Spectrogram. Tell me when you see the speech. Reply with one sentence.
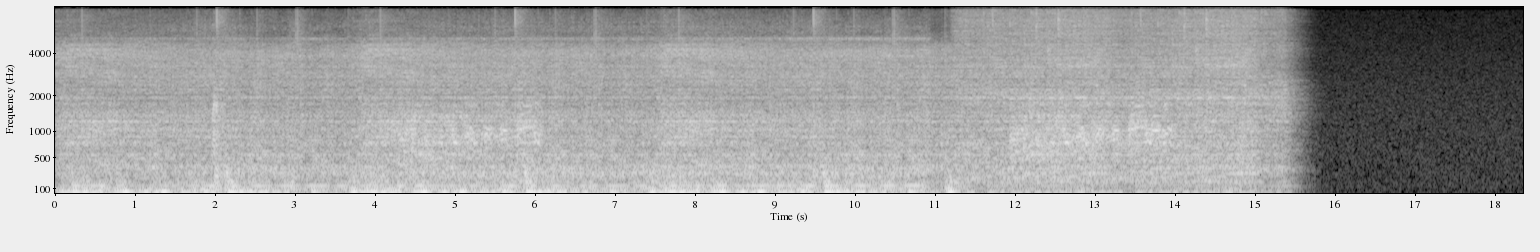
The speech can't be heard in this clip.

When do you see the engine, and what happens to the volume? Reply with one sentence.
The engine can be heard from 0.0 to 10.9 s, at a steady volume.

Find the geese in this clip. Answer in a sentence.
You can hear the geese from 4.2 to 6.1 s and from 11.9 to 14.1 s.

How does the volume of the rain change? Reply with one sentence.
The volume of the rain stays about the same.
